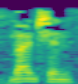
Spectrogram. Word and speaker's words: Bündchen: Bündchen.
